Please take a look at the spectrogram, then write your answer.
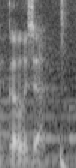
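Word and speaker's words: Gose: is that is that does that rhyme with Jose is it a go no it is a goza a goza is a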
